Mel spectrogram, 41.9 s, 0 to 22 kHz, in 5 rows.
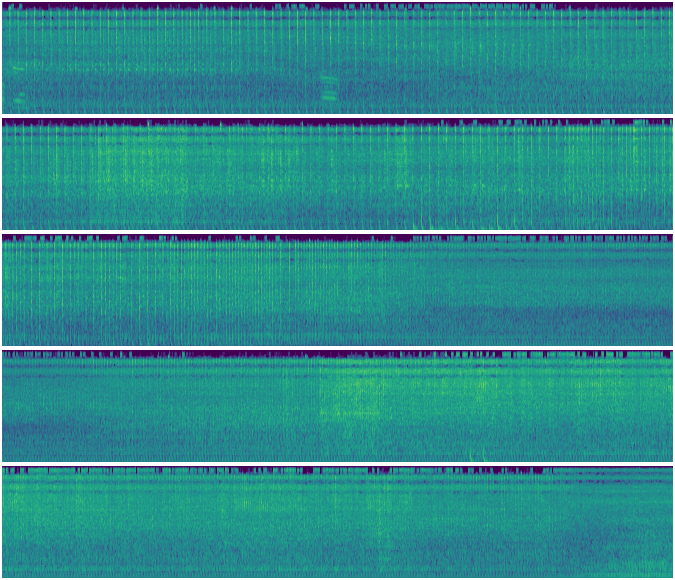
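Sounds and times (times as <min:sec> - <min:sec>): wood chipper engine running: 0:00.0 - 0:41.9
short knocks: 0:31.0 - 0:31.4.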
